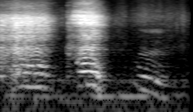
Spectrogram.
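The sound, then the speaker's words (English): Two loud hissing bursts of someone blowing their nose right into the microphone, the second one wetter and longer, followed by a brief, faint voiced murmur. “No, I was blowing my nose. I was just saying, you know, like a mic into me blowing my nose.”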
